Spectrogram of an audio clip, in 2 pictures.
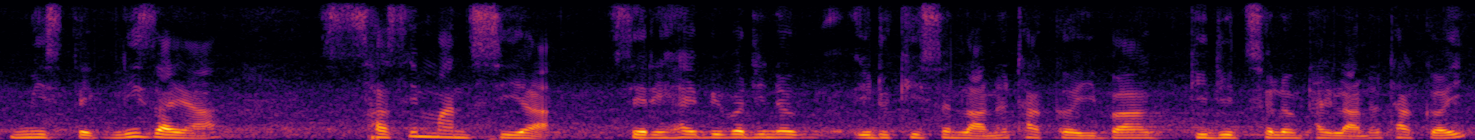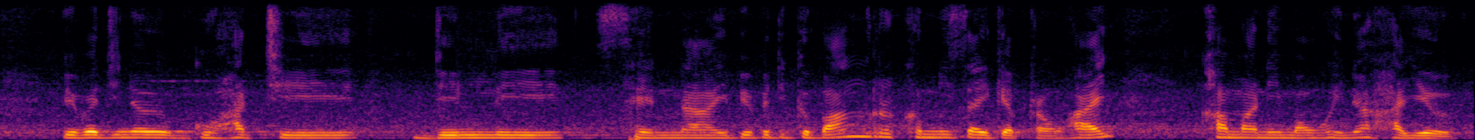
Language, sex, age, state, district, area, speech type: Bodo, male, 18-30, Assam, Chirang, urban, spontaneous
